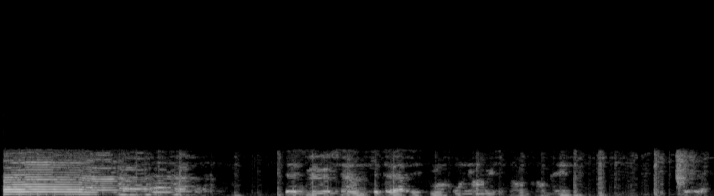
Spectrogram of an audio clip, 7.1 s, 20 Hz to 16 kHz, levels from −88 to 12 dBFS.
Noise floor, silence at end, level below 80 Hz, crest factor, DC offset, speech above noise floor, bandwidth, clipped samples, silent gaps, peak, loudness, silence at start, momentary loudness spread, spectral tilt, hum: -55 dBFS; 0.1 s; -60 dBFS; 20 dB; under 0.1%; 24 dB; 4 kHz; under 0.1%; none; -8 dBFS; -26 LUFS; 0.05 s; 24 LU; -10 dB/octave; none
